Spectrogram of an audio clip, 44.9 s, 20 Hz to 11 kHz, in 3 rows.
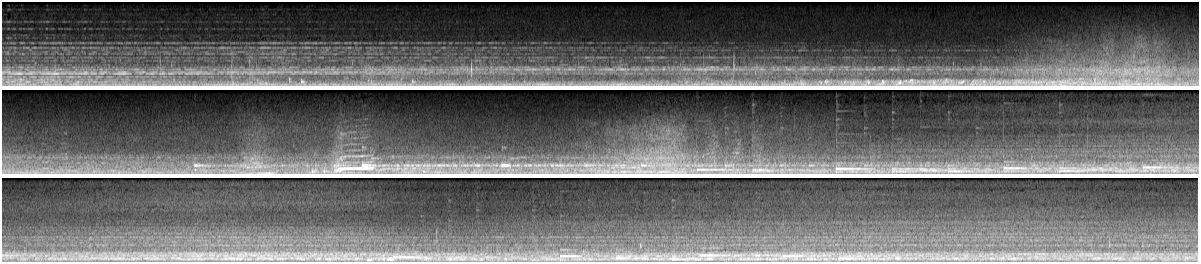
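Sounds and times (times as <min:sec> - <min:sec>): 
steady low underwater rumble: 0:00.0 - 0:44.8
rising whistles of whales and dolphins underwater: 0:17.9 - 0:21.5.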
